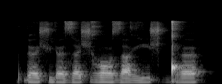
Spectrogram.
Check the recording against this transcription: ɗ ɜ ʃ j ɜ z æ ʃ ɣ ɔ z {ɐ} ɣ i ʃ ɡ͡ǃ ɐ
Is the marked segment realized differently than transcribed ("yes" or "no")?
yes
